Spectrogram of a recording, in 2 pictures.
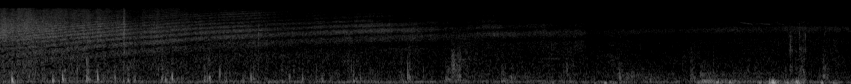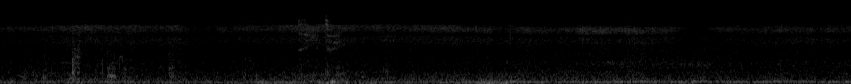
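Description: A firework fountain hisses and sprays sparks steadily outdoors.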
